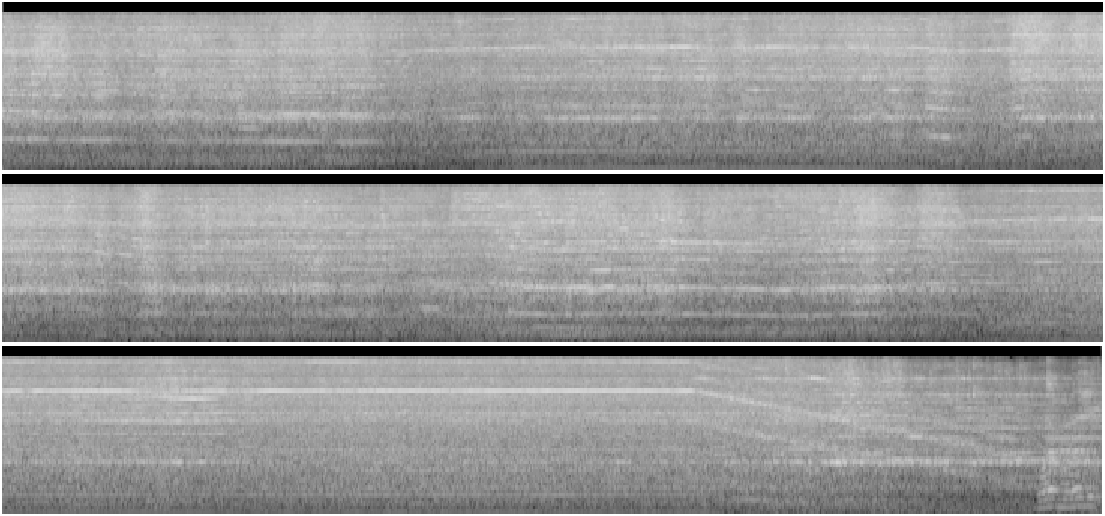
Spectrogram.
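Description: Circular saw mounted upside down under a homemade work table, used as a table saw, ripping wooden boards into thin strips. Its whine holds steady through the cuts, then falls in pitch near the end as the blade spins down.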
